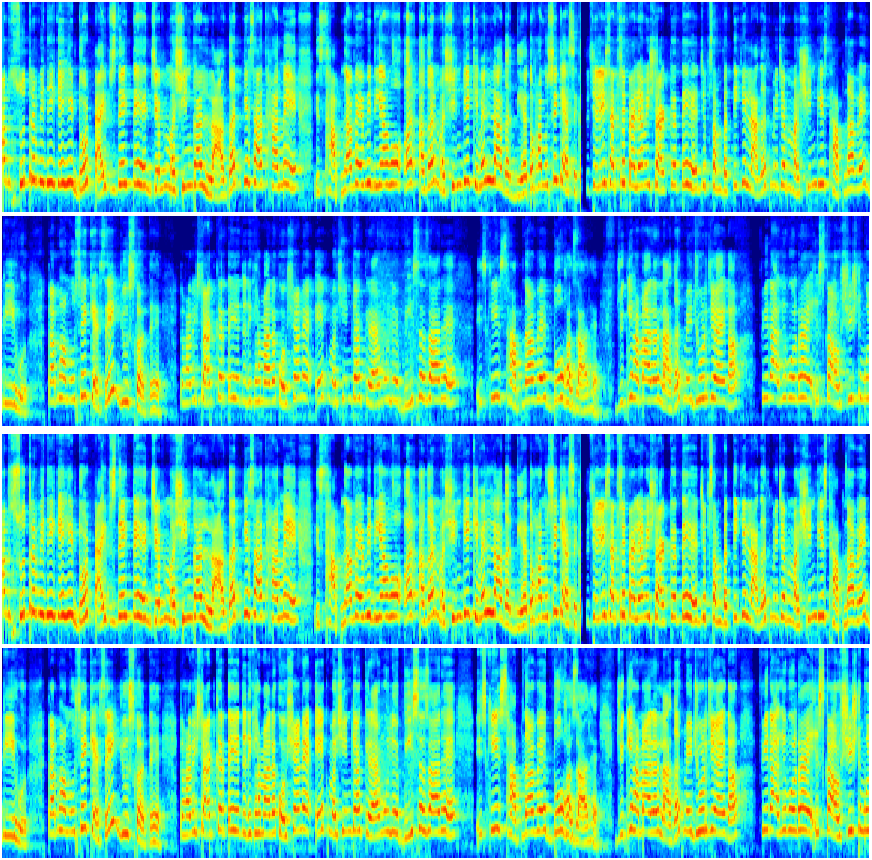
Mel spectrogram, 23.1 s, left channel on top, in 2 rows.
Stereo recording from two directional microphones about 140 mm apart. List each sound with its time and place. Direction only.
0.0 s a woman's voice: 35° right (ahead or behind)
13.9 s a child's voice: 40° right (ahead or behind)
